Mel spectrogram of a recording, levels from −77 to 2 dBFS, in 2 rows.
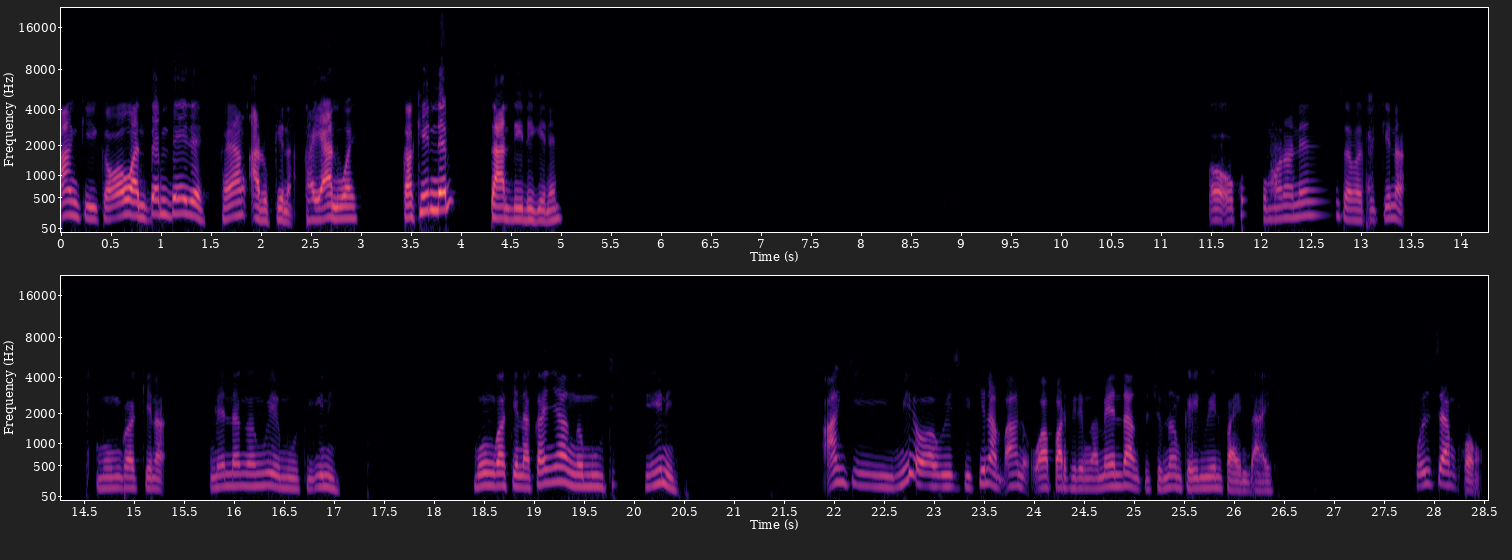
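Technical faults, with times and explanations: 11.81–12.17 s, 12.48–12.77 s and 19.79–20.13 s, call audio freeze: each gap, likely from delayed packets draining the jitter buffer, is filled with a repeated buzz of the last sound (210, 262 and 322 ms). The first and third fade to silence, leaving flat waveform and blank spectrogram. Speech resumes intact but later.
23.65–26.91 s, jitter buffer speed-up: speech runs about 8% fast at unchanged pitch and sounds hurried as the receiver trims a built-up backlog, cutting about a third of a second in pieces of one or a few pitch periods. The spectrogram keeps steady harmonic spacing while syllables compress, and the waveform shows dropped cycles.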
